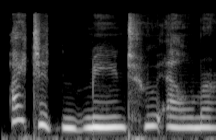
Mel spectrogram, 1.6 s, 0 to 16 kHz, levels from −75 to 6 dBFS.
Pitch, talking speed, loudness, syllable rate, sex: 250 Hz, 185 wpm, -13 LUFS, 4.4 syllables/s, female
